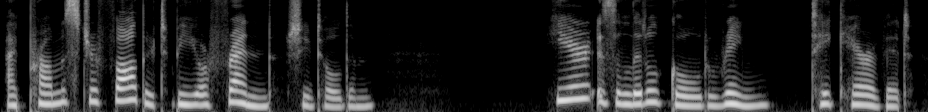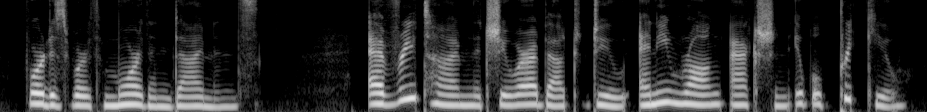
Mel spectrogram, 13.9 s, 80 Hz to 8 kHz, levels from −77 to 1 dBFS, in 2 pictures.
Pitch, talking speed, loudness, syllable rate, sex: 220 Hz, 185 wpm, -19 LUFS, 5.1 syllables/s, female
